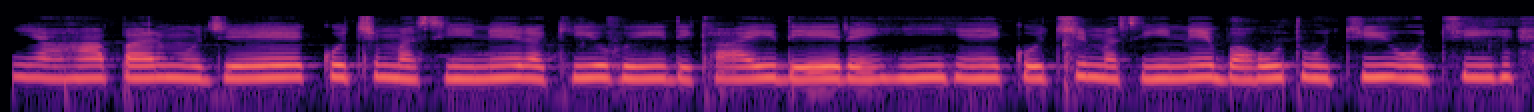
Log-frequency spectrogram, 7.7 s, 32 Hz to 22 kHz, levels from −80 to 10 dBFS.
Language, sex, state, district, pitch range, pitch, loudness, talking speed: Hindi, female, Chhattisgarh, Jashpur, 230-245 Hz, 235 Hz, -25 LUFS, 125 wpm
